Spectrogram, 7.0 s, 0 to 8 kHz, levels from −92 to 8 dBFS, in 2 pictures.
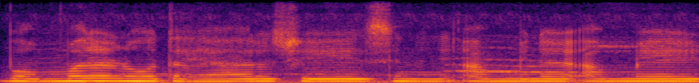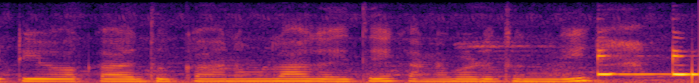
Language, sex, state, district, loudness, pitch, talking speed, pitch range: Telugu, female, Andhra Pradesh, Krishna, -19 LUFS, 220 Hz, 70 wpm, 215-225 Hz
